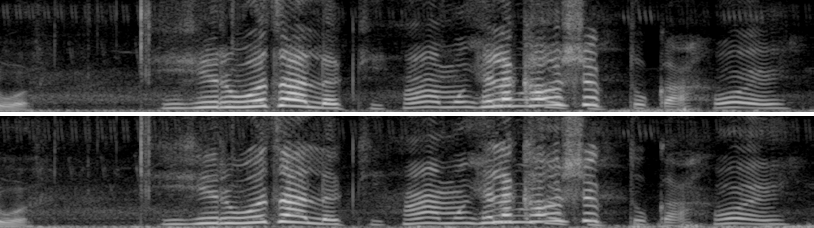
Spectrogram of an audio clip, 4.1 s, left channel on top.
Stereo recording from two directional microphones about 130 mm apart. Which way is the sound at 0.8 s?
10° left (ahead or behind).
